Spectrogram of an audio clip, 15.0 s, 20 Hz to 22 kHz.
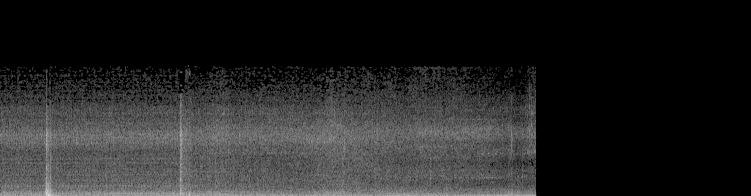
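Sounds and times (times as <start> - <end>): car engine idling: 0.0 - 10.7.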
